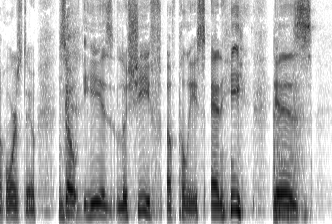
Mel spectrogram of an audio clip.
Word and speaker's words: Le Chiffre: How do you say that really French? – Le Chiffre. – Le Chiffre? – Le Chiffre. – The R at the end is like so slight and so like just back of the throat.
